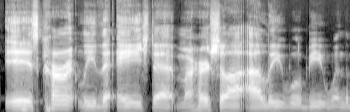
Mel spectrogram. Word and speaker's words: Mahershala: Are they still going with Marshall? However you say his name. Mahershala Ali.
